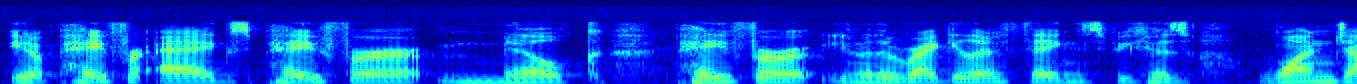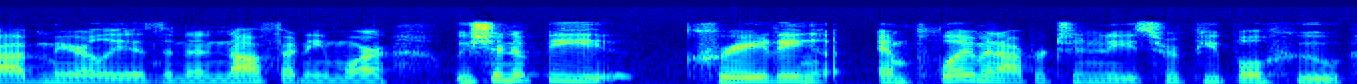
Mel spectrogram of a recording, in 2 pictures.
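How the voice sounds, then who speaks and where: A woman's voice: fairly low pitch, brisk, few pauses, no room sound, lo-fi sound. A woman commentating as a guest on a news panel, arguing her points emphatically in casual wording. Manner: emphatic and argumentative, casual phrasing.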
